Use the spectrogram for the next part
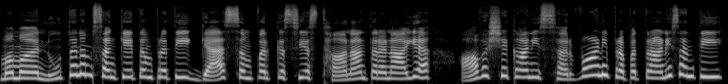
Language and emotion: Sanskrit, happy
